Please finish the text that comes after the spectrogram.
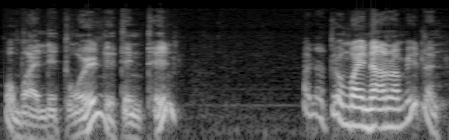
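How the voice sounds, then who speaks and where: Doubtful reproachful husband acted by a man, audio drama, lively pitch, dry sound. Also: a little slow, breathy edge, no room sound, full character voice.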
